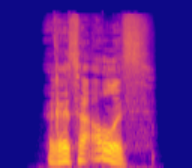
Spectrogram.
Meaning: first/third-person singular subjunctive II of ausreißen
- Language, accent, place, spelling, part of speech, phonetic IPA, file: German, Germany, Berlin, risse aus, verb, [ˌʁɪsə ˈaʊ̯s], De-risse aus.ogg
